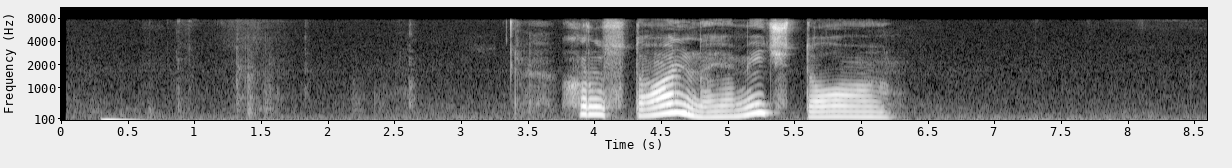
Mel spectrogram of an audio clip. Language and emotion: Russian, sad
